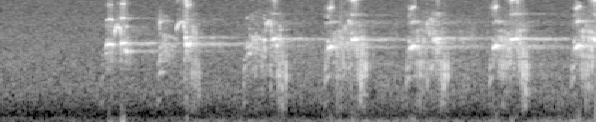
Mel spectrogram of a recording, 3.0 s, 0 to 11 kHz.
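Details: Male and female bald eagles calling at their Decorah North nest on a bright February 20, 2023, live-cam recording: a steady series of sharp, high chittering whistles with squeaky overtones, repeated about twice per second.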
